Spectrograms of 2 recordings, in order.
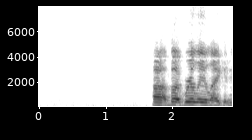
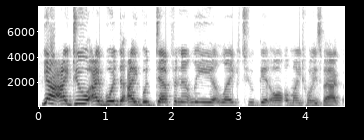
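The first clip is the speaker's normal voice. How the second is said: excited; 4 semitones higher, 6 dB louder than usual. Acted. Character eagerly wanting toys back.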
